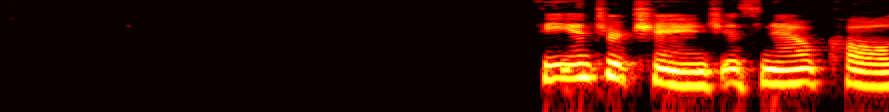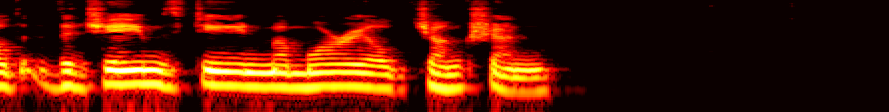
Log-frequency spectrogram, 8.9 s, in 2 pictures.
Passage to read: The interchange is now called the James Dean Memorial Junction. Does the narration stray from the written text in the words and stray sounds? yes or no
no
